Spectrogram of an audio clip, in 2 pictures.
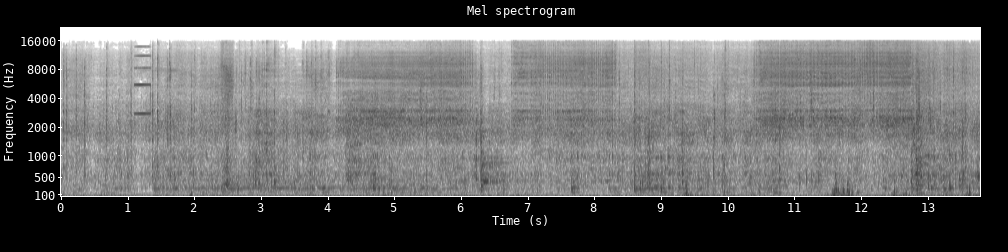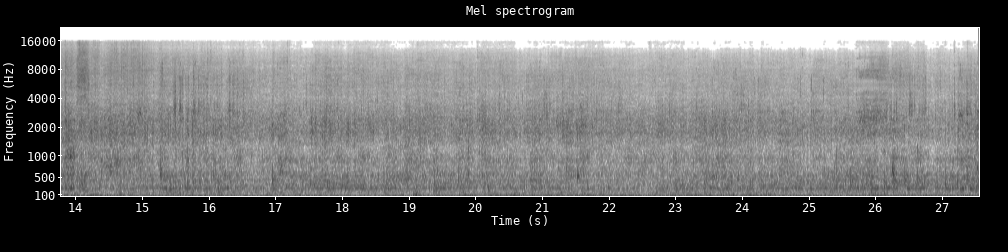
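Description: Mountain bike ridden along a dirt trail: a continuous rush of tyre noise and wind on the microphone, with short rattles and knocks from the bike over bumps.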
